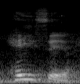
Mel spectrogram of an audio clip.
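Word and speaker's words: εἷς: 이제 근데 안에서는요, 그 헬라어로 에이스예요. 에이스. 좀 써보실래요? 에이스. 그리고 하나 되어는 헤이스예요. 헤이스. 헤이스. 그래서 약간 에이스, 헤이스를 발음이 비슷하죠. 약간 강하게 읽으면 헤이스가 돼요.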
